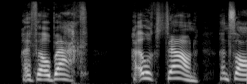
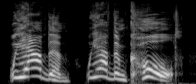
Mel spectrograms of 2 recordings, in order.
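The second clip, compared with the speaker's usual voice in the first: loud, higher protesting yell; 5 semitones higher, 5 dB louder than usual. A narrator's reading. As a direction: yell it in outraged disbelief at the boss. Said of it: "some guy behind her yelled".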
